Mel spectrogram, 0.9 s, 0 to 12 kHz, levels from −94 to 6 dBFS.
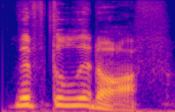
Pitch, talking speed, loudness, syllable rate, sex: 170 Hz, 275 wpm, -18 LUFS, 5.6 syllables/s, male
